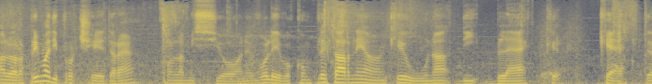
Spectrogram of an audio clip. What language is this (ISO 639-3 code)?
ita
